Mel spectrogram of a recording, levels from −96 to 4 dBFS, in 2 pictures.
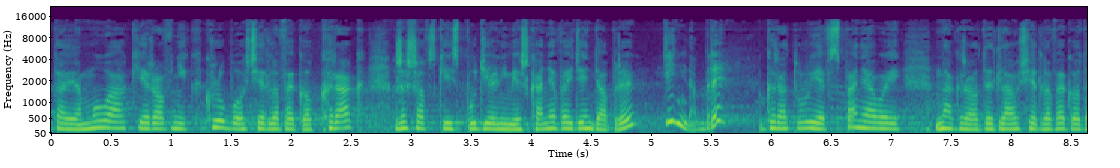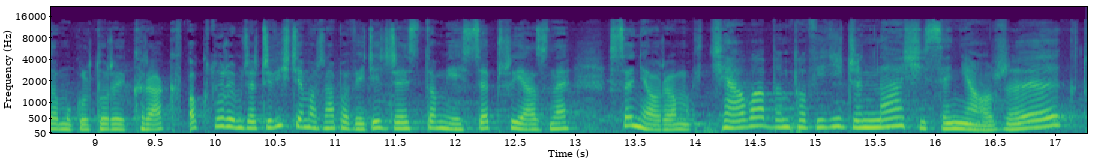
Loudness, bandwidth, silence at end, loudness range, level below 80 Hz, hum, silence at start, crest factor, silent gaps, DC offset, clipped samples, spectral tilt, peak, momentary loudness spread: -18 LUFS; 15 kHz; 0 s; 2 LU; -50 dBFS; none; 0 s; 14 dB; none; under 0.1%; under 0.1%; -6 dB/octave; -4 dBFS; 5 LU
